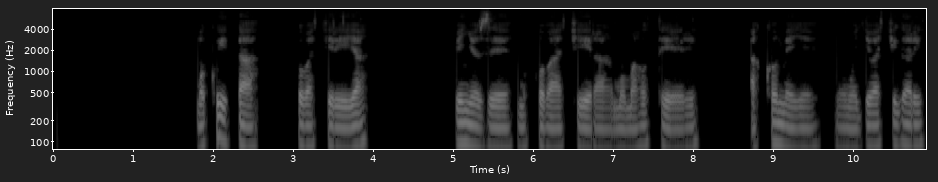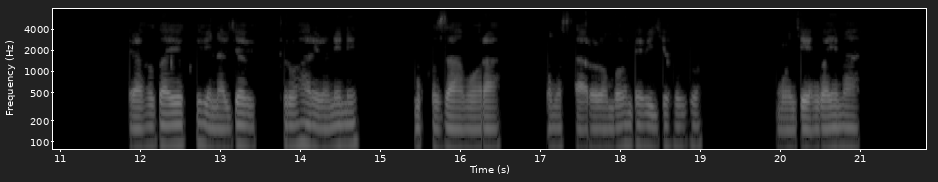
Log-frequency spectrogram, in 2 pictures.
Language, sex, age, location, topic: Kinyarwanda, male, 18-24, Nyagatare, finance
